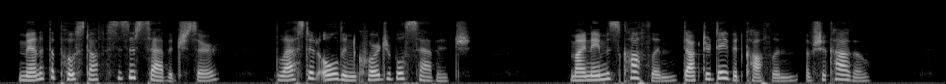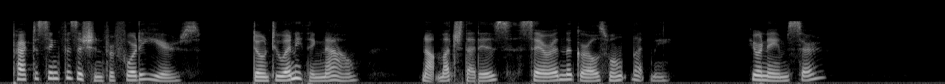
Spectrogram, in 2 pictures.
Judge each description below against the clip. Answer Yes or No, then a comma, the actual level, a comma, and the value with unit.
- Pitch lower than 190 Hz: No, high, 195 Hz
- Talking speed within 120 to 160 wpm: Yes, average, 140 wpm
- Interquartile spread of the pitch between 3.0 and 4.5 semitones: No, average, 5.1 semitones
